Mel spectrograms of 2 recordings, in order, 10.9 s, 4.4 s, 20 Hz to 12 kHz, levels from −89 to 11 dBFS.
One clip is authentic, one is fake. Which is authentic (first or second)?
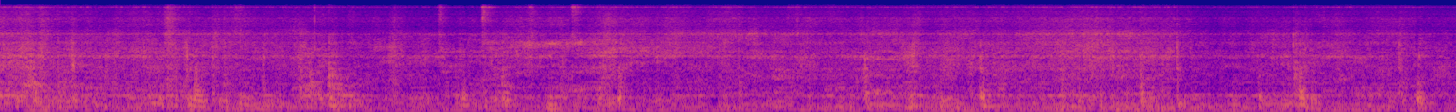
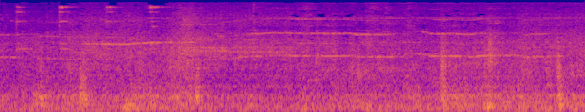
second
